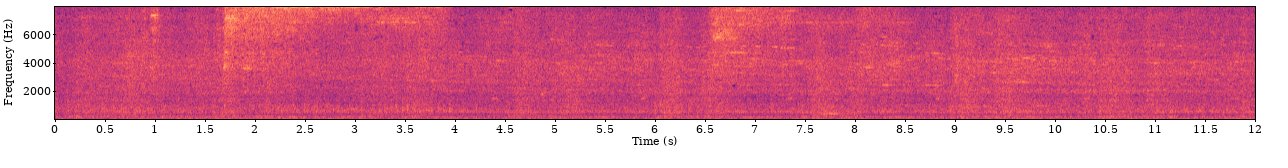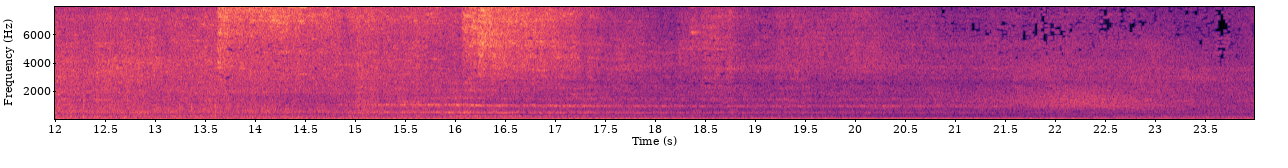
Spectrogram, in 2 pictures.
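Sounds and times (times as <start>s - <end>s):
train wheels rumbling on rail: 0.0s - 23.9s
wheel squealing against rail: 6.4s - 10.9s, 13.6s - 22.4s.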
